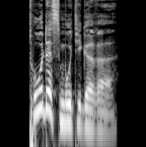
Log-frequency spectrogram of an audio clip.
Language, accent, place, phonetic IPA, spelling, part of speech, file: German, Germany, Berlin, [ˈtoːdəsˌmuːtɪɡəʁə], todesmutigere, adjective, De-todesmutigere.ogg
- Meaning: inflection of todesmutig: 1. strong/mixed nominative/accusative feminine singular comparative degree 2. strong nominative/accusative plural comparative degree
